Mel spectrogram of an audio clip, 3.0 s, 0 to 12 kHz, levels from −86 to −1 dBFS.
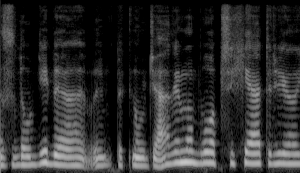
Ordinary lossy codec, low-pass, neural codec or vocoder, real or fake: AAC, 64 kbps; 10.8 kHz; codec, 44.1 kHz, 2.6 kbps, SNAC; fake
